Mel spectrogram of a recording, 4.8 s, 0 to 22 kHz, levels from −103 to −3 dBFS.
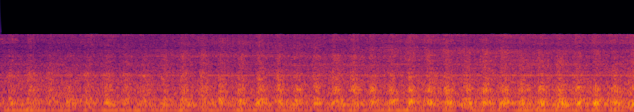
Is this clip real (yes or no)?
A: yes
